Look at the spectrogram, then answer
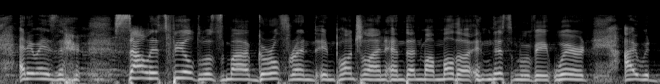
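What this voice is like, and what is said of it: Usual voice. Nothing is said of it.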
